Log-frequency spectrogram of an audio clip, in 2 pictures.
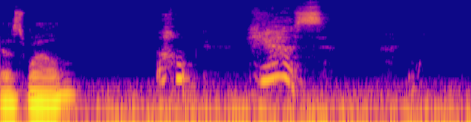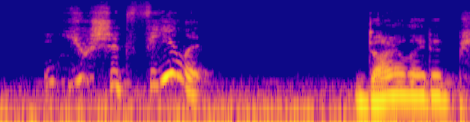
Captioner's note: gulp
